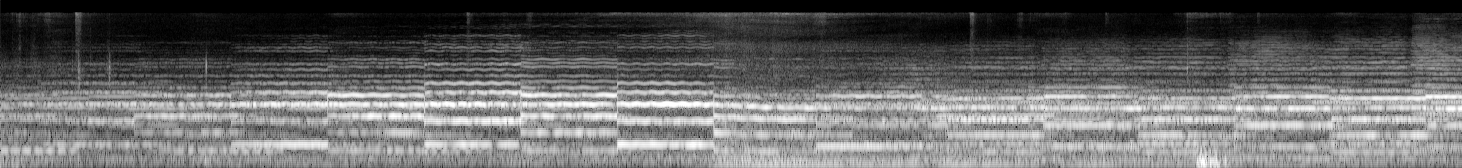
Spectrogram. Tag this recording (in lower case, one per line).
fire truck siren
